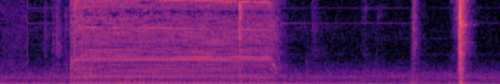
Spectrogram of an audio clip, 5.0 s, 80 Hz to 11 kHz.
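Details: Golf Mk4 GTI after fuel filter replacement with genuine VW part during service: key on, steady electric whirr about two seconds then stops, engine not running; fuel pump priming normally, no leaks, holding pressure.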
